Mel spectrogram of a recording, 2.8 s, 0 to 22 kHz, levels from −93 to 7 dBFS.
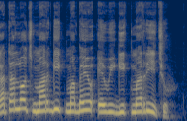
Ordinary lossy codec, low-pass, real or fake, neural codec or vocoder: none; none; fake; vocoder, 44.1 kHz, 128 mel bands every 256 samples, BigVGAN v2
